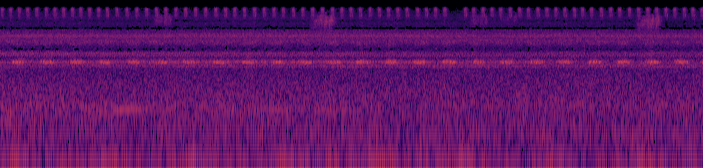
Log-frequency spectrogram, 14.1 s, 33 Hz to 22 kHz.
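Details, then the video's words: Evening cricket chorus heard from a deck outdoors, a regular pulse of short chirps repeating roughly every half second, a thin high-pitched pulsing trill above, and steady low background noise throughout. "3 Hours Of Chihuahua Puppy Laying On Deck with Cricket Sounds"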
